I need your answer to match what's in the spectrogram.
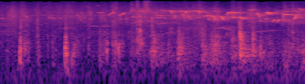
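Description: A wren sings at full volume, its rapid, shrill trills and chirps running through the whole clip over a scatter of irregular thudding steps.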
